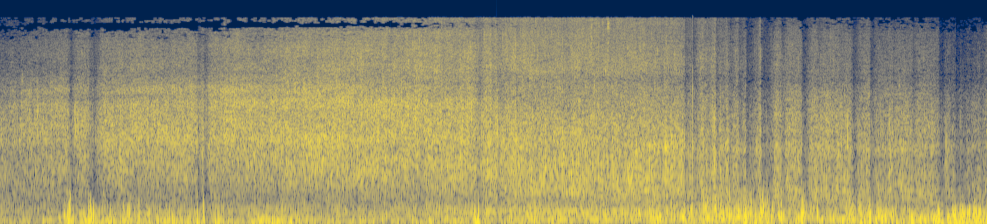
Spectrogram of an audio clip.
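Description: Wind rumbling on the microphone, with the hiss of tyres on a wet, slushy street that swells through the middle and fades after about seven seconds, as a vehicle passes.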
